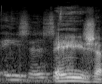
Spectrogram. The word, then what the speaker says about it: Asia: want to I don't how do you say your first name Asia continent Ste Dan song Awesome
